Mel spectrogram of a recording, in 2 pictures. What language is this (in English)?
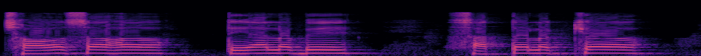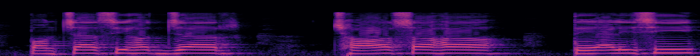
Odia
